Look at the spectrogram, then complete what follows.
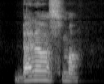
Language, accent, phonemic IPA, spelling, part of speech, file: French, Canada, /ba.lɑ̃s.mɑ̃/, balancement, noun, LL-Q150 (fra)-balancement.wav
- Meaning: 1. rocking, swaying 2. equilibrium, balance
